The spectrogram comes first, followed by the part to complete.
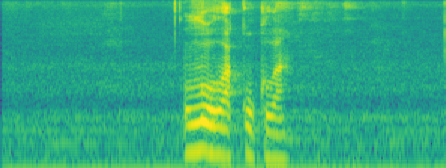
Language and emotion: Russian, angry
